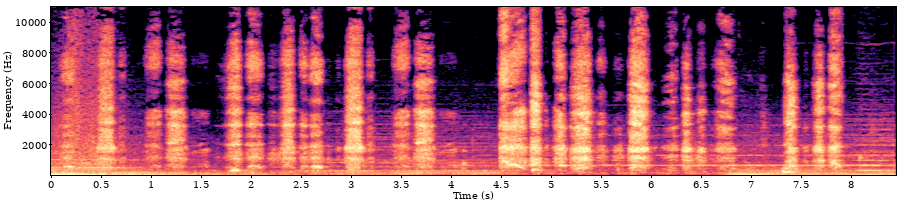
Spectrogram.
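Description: A deep boom, then a woman's quick, sharp gasping breaths over a tense music cue, with a low drone coming in near the end.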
